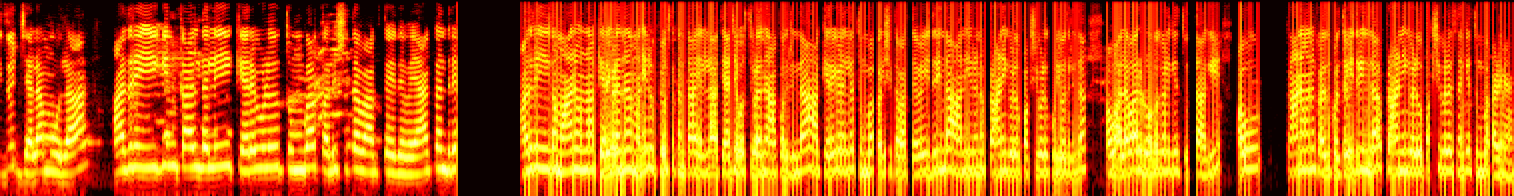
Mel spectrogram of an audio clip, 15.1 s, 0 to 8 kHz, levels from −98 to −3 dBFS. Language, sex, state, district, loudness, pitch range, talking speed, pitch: Kannada, female, Karnataka, Bellary, -15 LUFS, 250-290 Hz, 45 wpm, 265 Hz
